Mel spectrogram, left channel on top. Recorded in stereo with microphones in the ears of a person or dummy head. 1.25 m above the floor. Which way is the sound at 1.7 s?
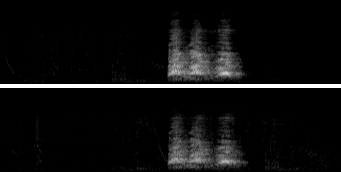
20° left (ahead or behind).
